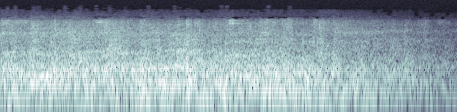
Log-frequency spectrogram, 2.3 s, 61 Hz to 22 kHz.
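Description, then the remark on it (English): A metro train in Mecca, Saudi Arabia, on a line that operates only one week a year, rumbles along the rails with a steady, dense roar and faint clickety-clack, loud at first, then fading slightly as it moves on. “So there's this train line that for 1 week a year has the highest reported capacity of any metro system in the entire world.”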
